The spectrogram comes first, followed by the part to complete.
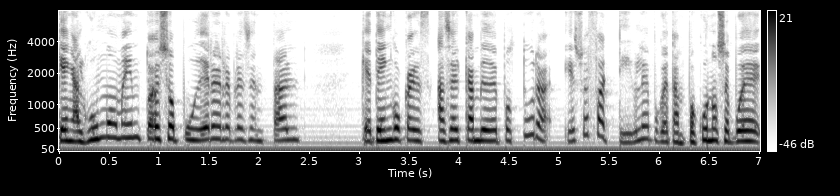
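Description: Speaking at a moderate pace, a woman talks in a Puerto Rican accent. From Puerto Rico. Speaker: radio host and lawyer. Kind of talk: radio talk show commentary. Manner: animated.

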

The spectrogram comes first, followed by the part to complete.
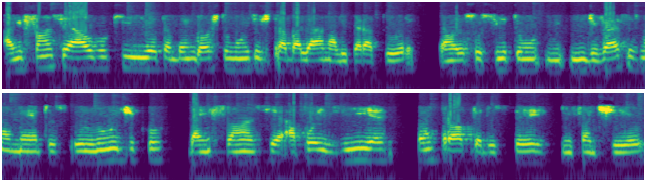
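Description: His loudness stays very even as the man speaks in a monotone, flat intonation. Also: medium pitch for a man, fairly slow pace. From Sobral, Ceará, Brazil. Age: young. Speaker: writer. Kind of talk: radio interview. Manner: halting.

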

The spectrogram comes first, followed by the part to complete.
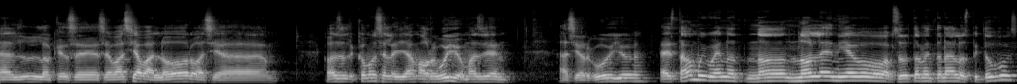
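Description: A man talks at a moderate pace and fairly high pitch in a normal speaking voice. His intonation is lively and his loudness stays very even. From Mexico City. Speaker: podcast guest, health sector worker. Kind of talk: casual chat.

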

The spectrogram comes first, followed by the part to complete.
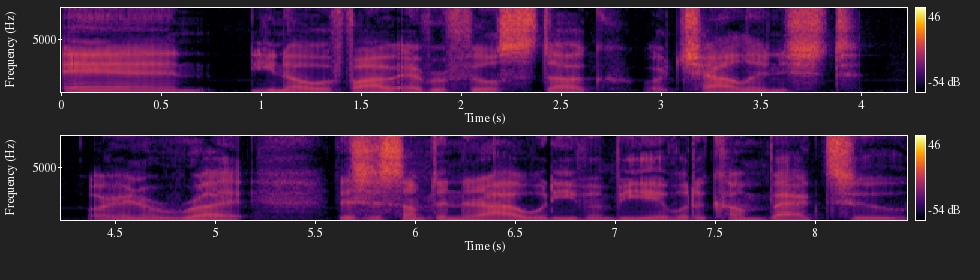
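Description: Very deep, low male voice in a relaxed tone, fairly slow and fairly even in intonation, on a very clean recording with a silent background. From Texas, Dallas. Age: 20s. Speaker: music producer and podcast host. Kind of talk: solo podcast monologue. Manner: casual, relaxed.

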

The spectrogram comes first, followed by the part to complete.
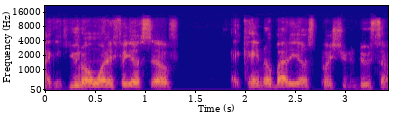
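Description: The sound is dry and close with no echo as a man talks at a very fast pace. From Houston, Texas. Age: 20s. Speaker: semi-pro football player and rapper. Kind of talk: casual chat.

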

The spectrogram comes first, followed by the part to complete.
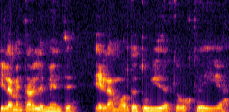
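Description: At a fairly slow pace, a man speaks at a medium pitch in a dark, mellow, somewhat breathy tone with monotone, flat intonation. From Nicaragua (Managua). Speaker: podcast co-host. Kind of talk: casual chat.

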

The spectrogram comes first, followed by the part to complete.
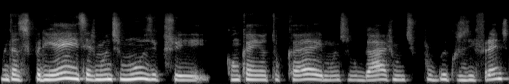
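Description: A dark, mellow tone at a moderate pace, with fairly even intonation and a dry, close sound with no echo. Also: woman. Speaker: singer-songwriter and music producer. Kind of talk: interview.

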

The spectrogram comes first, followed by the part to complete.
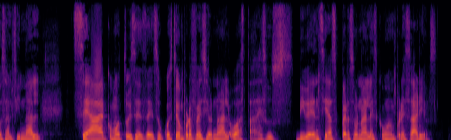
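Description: On a very clean recording with a silent background, a woman with a Mexican accent speaks at a fairly high pitch and a moderate pace, with ordinary pitch variation. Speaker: podcast host and entrepreneur. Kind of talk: casual interview.

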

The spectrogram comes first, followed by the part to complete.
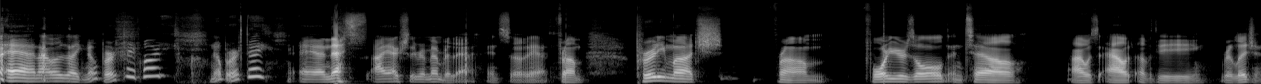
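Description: A man with an American accent in an ordinary speaking voice, medium pitch, a moderate pace, and big swings in loudness, on a very clean recording with a silent background. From Arizona, Lake Havasu City. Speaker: parishioner, former Jehovah's Witness. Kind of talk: casual chat.

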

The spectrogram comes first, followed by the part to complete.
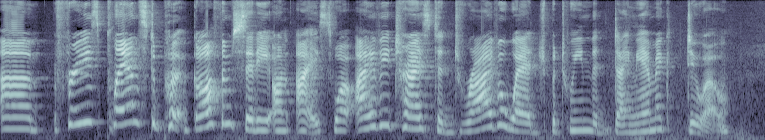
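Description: With noticeable background noise behind her, a woman uses a raised, projected voice at a high pitch, speaking at a fairly slow pace with very wide pitch swings. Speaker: podcast co-host. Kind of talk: casual chat; reading a plot summary aloud. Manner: loud, projecting.

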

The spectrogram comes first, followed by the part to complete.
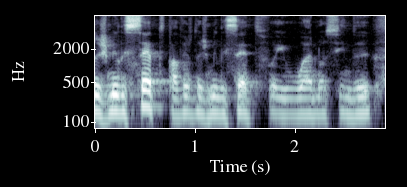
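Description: The tone is dark and mellow. It belongs to a man. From northern Portugal, Porto. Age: 40s. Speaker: LinkedIn consultant. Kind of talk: interview. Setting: studio.

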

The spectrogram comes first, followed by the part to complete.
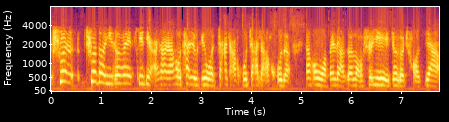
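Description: With a plain, everyday voice, a woman speaks at a fairly high pitch with lively intonation and very even loudness. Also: moderate pace. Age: 20s. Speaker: caller. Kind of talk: phone-in advice call.

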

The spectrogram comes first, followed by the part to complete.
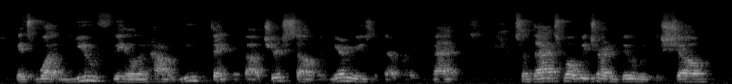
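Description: Somewhat breathy, a man speaks at a moderate pace. His fairly high pitch shows ordinary variation. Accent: New York. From New York City. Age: 30s. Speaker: rap artist and record label owner. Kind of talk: casual interview.

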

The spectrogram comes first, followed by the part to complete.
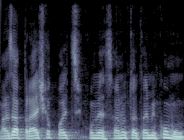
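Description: This man has a fairly high pitch and a dark, mellow tone. He speaks at a moderate pace. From Lebanon. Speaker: Olympic wrestler and coach. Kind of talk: casual interview.

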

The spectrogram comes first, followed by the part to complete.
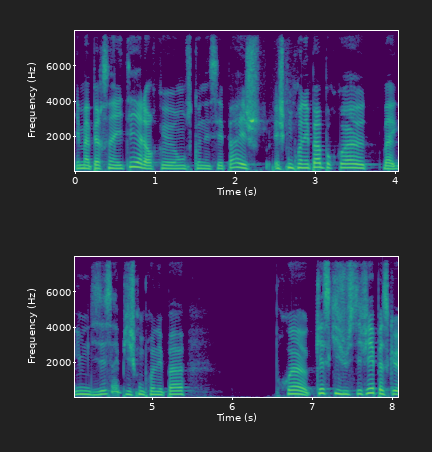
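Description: A woman of medium pitch at a fairly quick pace, with ordinary pitch variation, on a very clean recording with a silent background. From Paris region, France. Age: 20s. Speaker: art student. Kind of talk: casual chat. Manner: halting.

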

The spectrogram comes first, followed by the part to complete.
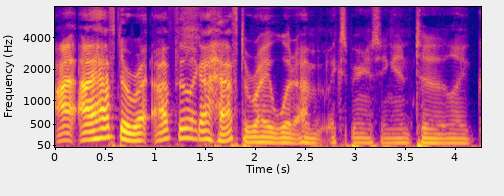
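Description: In a plain, everyday voice, a man with an American accent talks at a fairly quick pace with ordinary pitch variation on a very clean recording with a silent background. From Texas (Katy, Houston area). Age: 20s. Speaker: podcast host. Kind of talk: casual chat.

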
